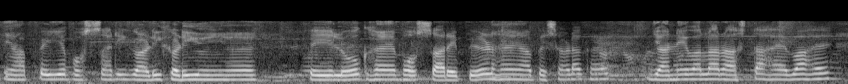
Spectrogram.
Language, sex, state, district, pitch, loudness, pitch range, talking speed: Hindi, female, Uttar Pradesh, Budaun, 225 Hz, -14 LUFS, 220-235 Hz, 175 wpm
